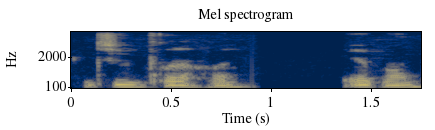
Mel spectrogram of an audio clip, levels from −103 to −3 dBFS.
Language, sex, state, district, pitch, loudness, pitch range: Bengali, male, West Bengal, Jhargram, 110 Hz, -32 LUFS, 100-120 Hz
